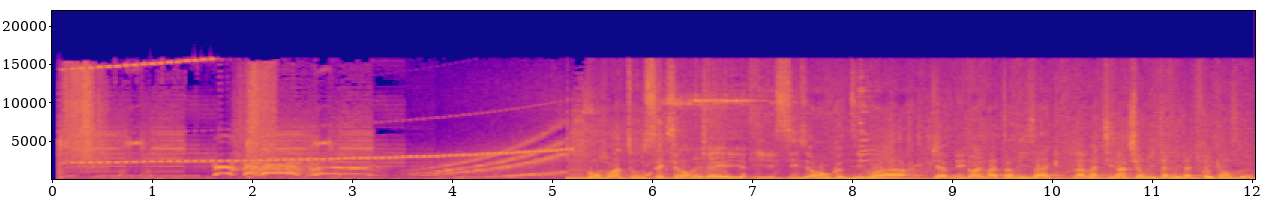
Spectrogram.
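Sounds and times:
rising electronic tone: 0.2 - 7.0
rooster crowing: 1.5 - 3.4.

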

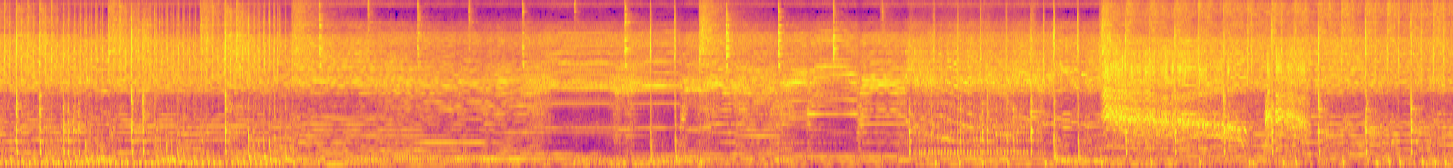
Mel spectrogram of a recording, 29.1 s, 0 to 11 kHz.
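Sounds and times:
metal band playing: 0.0 - 11.6, 12.2 - 29.0.

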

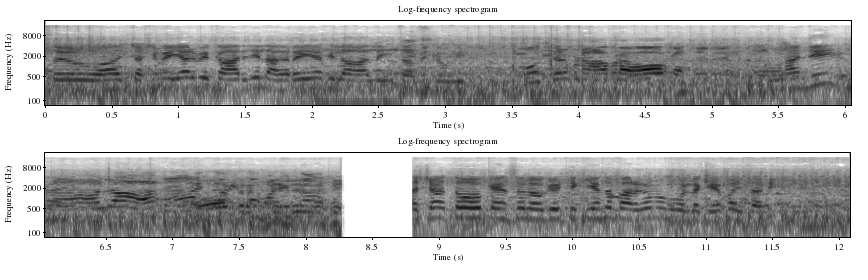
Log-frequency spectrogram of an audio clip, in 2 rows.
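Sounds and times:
crowd hubbub: 0.0 - 12.0
voices talking: 0.0 - 12.0.

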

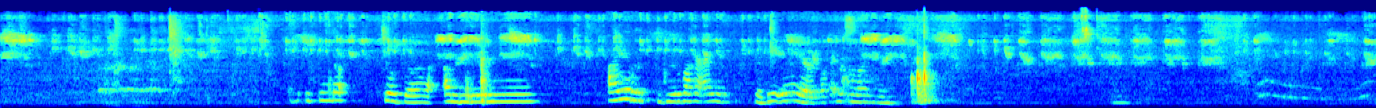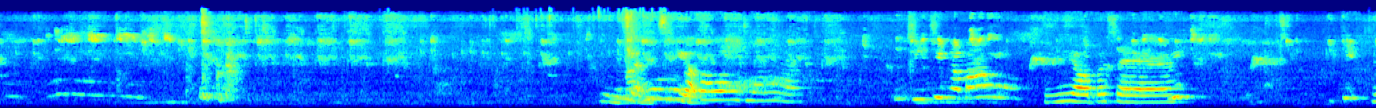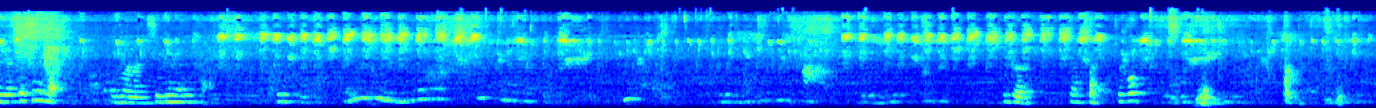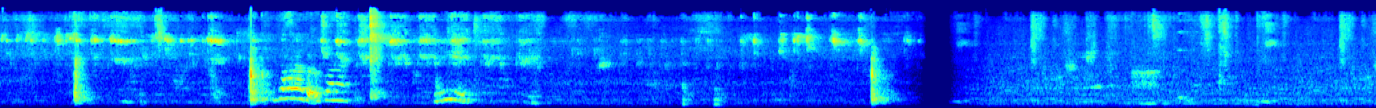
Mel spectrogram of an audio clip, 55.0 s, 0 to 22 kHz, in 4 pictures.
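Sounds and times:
high-pitched chirping: 0.0 - 51.0
faint low voices: 50.8 - 55.0.

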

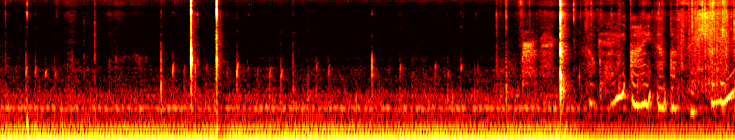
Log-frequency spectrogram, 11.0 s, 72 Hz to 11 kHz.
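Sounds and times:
nails ticking and tapping: 0.0 - 1.5, 2.4 - 7.7, 8.3 - 10.0
steady low hum: 0.0 - 11.0.

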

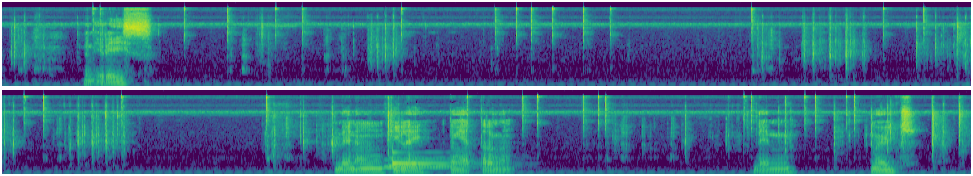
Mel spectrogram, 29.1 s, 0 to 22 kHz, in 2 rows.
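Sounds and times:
faint high whine: 19.6 - 22.6.

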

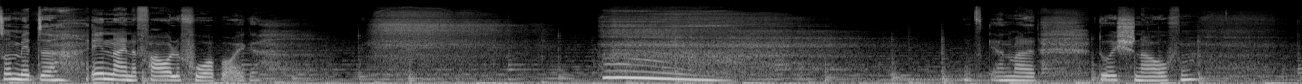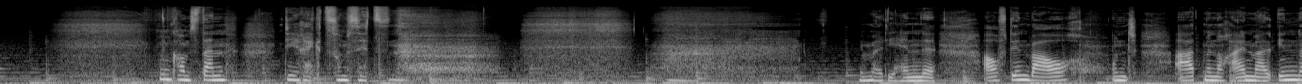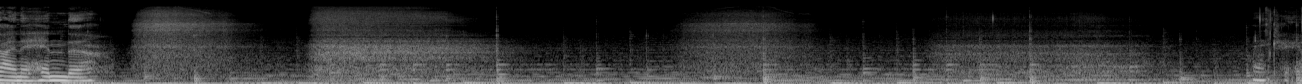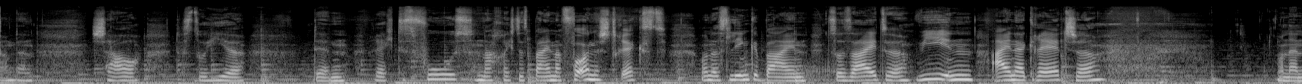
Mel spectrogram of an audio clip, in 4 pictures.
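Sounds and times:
soft background music: 0.0 - 52.0
woman breathing deeply: 2.6 - 9.5, 12.0 - 14.6, 17.0 - 21.2, 27.1 - 38.6, 50.1 - 51.6
woman sighing: 6.0 - 7.6.

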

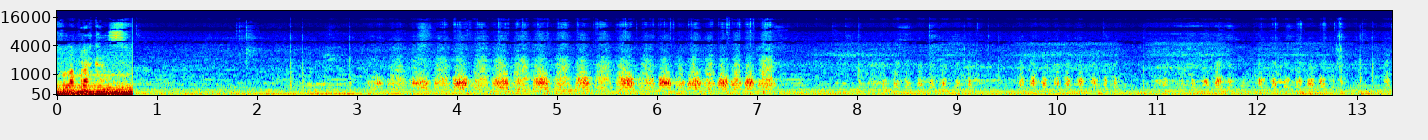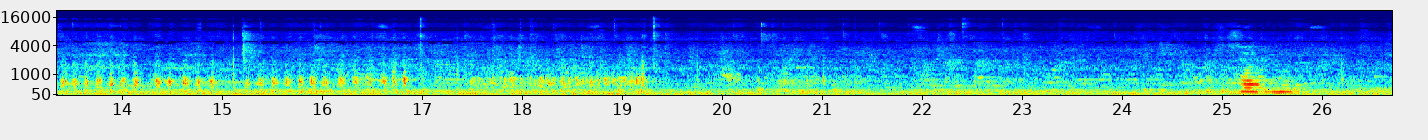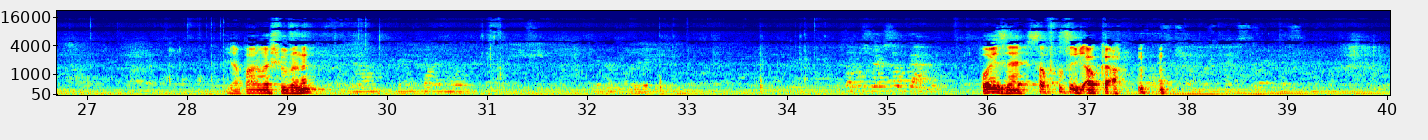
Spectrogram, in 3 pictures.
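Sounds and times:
pen scribbling on cardboard: 3.1 - 7.2, 8.2 - 19.4.

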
